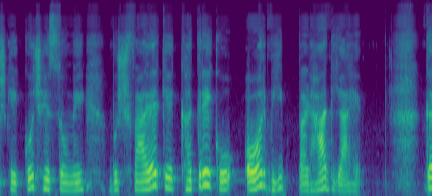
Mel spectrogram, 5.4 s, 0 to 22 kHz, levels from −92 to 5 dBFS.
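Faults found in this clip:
No transport, capture or playback faults detected in the speech signal; levels, timing and continuity present as expected across the capture and playback paths.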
